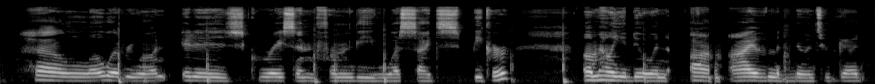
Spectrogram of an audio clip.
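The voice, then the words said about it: Weak, unclear sick-sounding voice. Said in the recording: “my voice sounds weak or unclear ... it's probably because I'm sick”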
